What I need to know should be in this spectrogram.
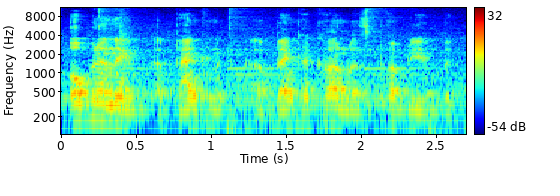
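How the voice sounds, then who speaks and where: A man's voice: mid-range voice, fast. A man, an international student, thoughtfully explaining how he adapted to local customs. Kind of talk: documentary interview. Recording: echoey room with music.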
